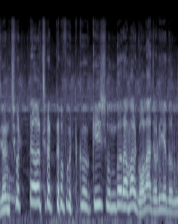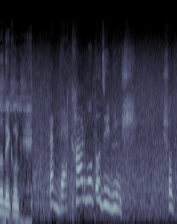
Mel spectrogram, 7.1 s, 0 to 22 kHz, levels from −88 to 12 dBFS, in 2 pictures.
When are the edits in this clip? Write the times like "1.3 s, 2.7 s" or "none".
4.1 s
